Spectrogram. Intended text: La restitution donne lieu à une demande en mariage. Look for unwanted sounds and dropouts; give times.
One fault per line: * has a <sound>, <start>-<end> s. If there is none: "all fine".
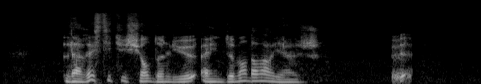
* has a laugh, 3.9-4.1 s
